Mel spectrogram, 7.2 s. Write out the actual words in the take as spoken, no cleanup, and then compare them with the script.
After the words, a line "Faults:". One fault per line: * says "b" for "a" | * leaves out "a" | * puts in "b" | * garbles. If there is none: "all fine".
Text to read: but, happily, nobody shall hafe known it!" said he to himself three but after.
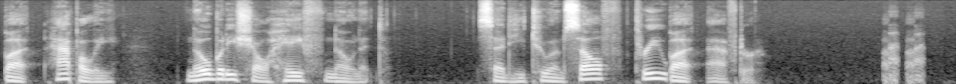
but, happily, nobody shall hafe known it!" said he to himself three but after.
Faults:
all fine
